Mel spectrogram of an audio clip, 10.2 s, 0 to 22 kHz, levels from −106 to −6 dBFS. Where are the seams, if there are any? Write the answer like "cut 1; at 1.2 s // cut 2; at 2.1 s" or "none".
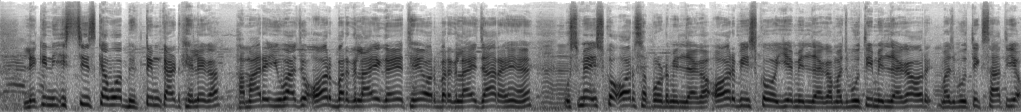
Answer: none

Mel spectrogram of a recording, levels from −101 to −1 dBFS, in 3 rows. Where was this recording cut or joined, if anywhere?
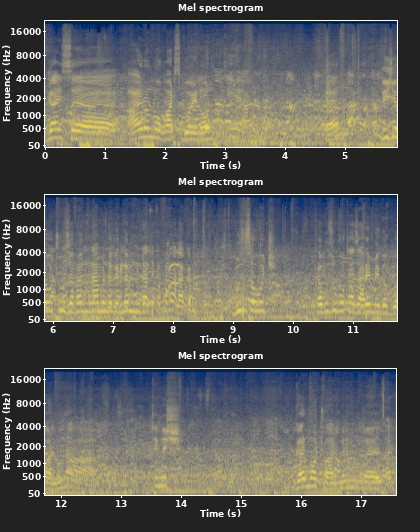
none

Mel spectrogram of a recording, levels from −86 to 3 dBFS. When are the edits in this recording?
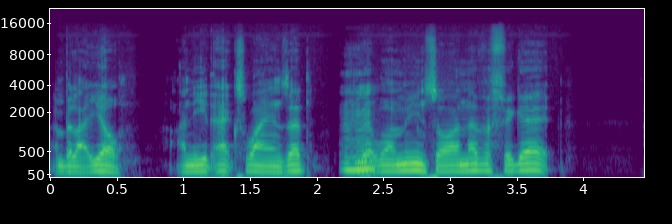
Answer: none

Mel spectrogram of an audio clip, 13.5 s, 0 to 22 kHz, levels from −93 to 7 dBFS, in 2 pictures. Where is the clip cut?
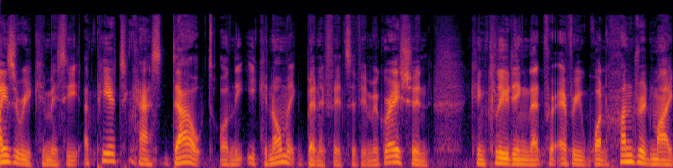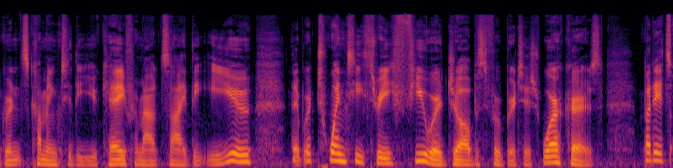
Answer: cut 1; at 4.1 s

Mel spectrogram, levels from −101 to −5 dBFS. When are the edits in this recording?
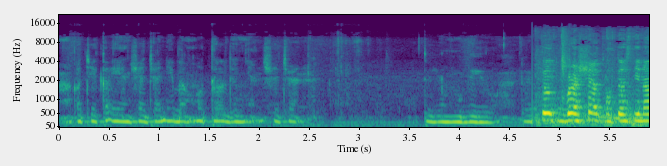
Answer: cut 1; at 4.7 s

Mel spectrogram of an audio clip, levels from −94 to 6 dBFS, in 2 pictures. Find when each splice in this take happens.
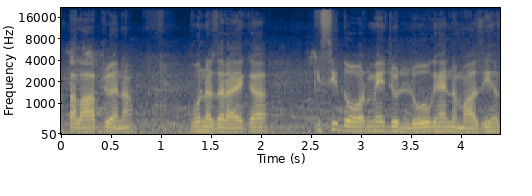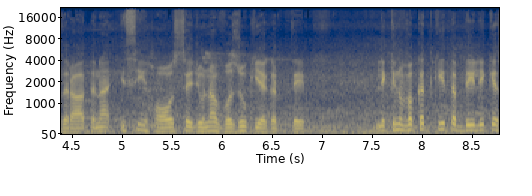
none

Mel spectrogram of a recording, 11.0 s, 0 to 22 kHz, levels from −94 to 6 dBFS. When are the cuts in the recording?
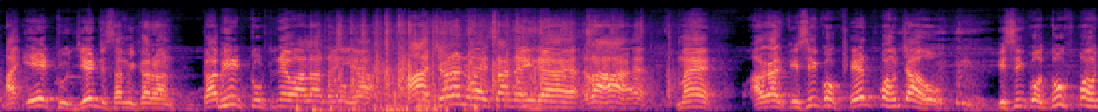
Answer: cut 1; at 3.5 s

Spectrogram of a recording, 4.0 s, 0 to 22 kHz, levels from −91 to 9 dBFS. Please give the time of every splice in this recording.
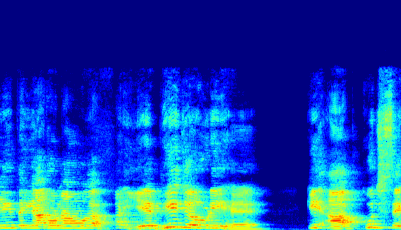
cut 1; at 1.3 s

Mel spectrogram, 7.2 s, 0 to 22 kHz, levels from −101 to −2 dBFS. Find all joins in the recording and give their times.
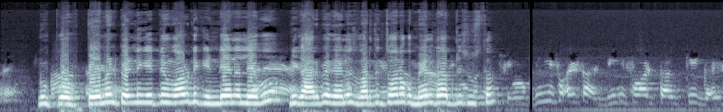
cut 1; at 5.3 s

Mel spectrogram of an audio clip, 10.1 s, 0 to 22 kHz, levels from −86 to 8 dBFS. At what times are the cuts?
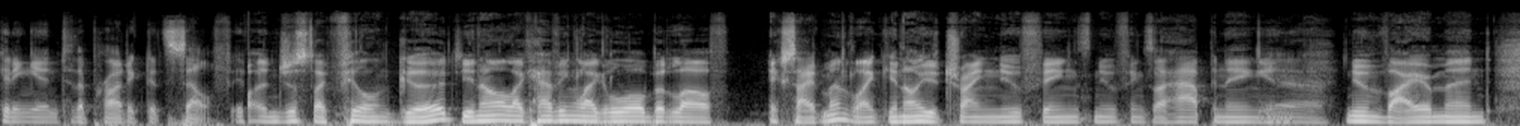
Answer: cut 1; at 1.7 s

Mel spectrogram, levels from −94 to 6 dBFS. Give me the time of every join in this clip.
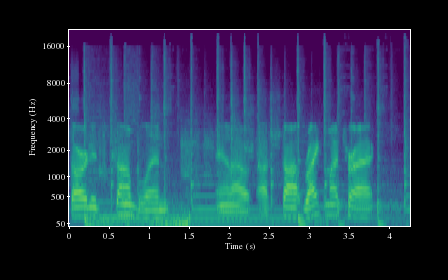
none

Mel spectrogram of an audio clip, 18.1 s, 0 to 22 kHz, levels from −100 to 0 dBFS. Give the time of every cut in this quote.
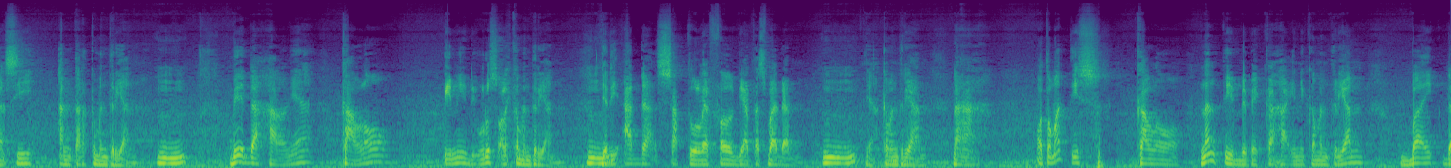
none

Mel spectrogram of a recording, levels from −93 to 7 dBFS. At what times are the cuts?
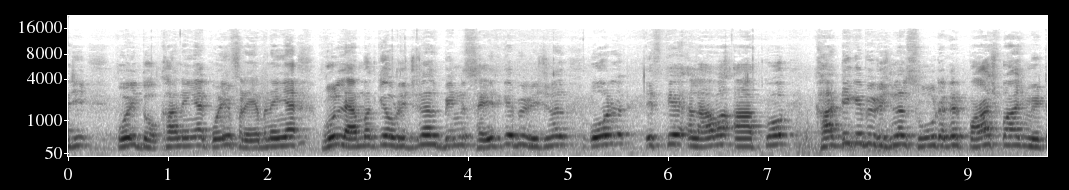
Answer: none

